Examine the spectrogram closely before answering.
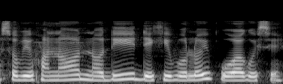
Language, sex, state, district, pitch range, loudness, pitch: Assamese, female, Assam, Kamrup Metropolitan, 190-220 Hz, -13 LUFS, 200 Hz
